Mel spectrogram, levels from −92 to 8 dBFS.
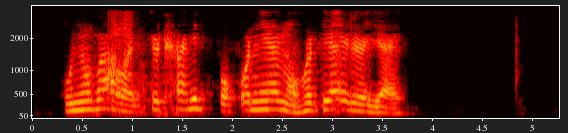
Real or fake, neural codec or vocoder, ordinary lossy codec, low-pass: fake; codec, 16 kHz in and 24 kHz out, 1.1 kbps, FireRedTTS-2 codec; MP3, 24 kbps; 3.6 kHz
